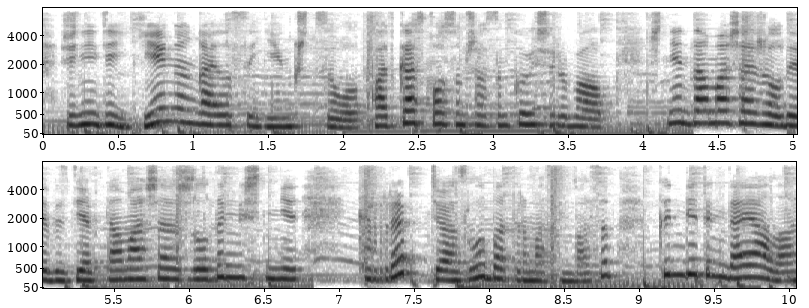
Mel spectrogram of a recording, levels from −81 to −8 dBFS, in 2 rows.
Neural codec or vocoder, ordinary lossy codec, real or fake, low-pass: none; none; real; 7.2 kHz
